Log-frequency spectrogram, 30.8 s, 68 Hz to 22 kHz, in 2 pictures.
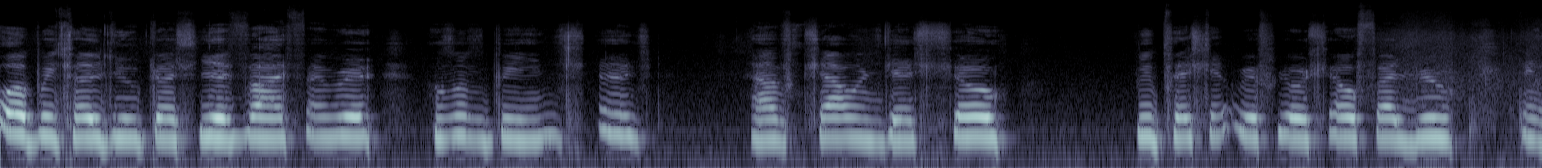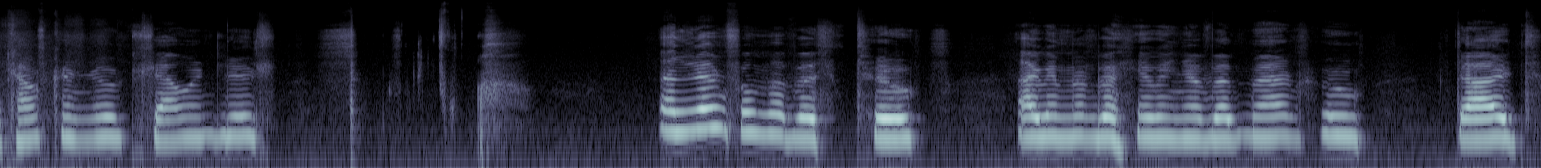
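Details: Adult man who has lived with cerebral palsy, a neurological disorder, for 53 years; real, unacted speech showing dysarthria due to cerebral palsy.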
